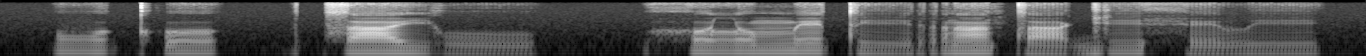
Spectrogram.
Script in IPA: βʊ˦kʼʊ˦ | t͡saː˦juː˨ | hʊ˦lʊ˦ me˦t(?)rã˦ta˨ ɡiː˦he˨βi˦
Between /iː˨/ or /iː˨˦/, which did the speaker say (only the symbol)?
iː˨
